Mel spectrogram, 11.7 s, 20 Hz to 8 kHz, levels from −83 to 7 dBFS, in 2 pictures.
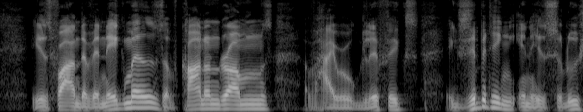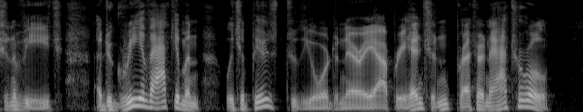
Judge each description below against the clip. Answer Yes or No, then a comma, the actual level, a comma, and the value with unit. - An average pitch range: No, wide, 7.0 semitones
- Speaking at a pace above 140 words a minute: No, slow, 135 wpm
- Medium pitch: No, very low, 95 Hz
